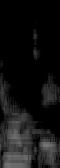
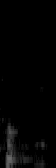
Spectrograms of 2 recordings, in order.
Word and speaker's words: Kanté: It's not Kanté, it's Kanté. Kanté.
